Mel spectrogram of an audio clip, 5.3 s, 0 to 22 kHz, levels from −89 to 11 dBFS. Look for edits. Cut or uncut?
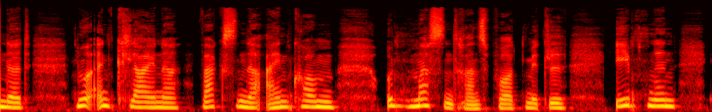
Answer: cut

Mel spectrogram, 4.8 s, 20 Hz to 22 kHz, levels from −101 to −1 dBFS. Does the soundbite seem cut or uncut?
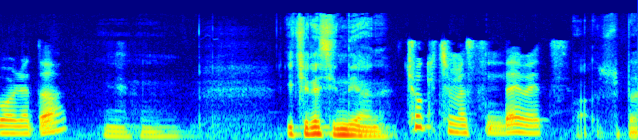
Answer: cut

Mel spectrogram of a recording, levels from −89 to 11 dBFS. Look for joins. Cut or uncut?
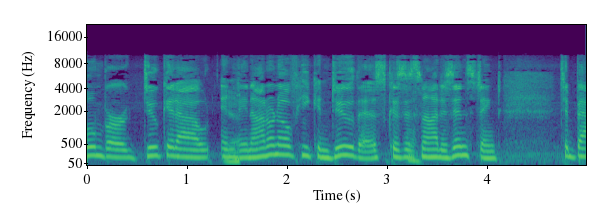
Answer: cut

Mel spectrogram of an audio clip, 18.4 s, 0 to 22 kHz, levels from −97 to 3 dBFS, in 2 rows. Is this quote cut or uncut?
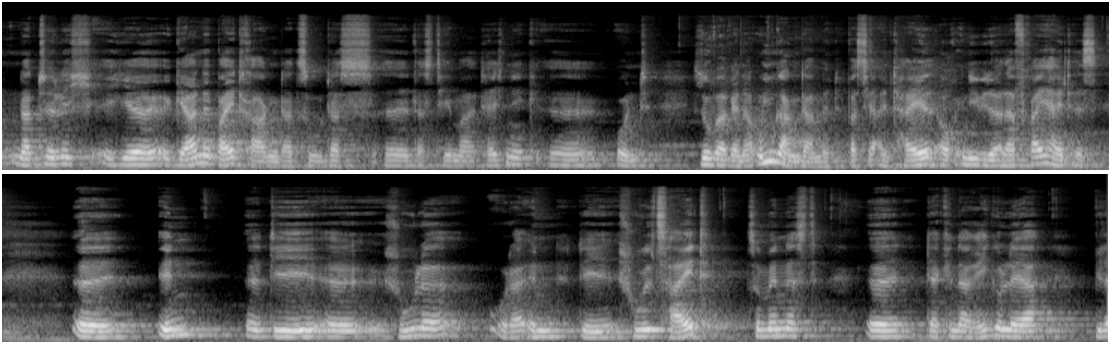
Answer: uncut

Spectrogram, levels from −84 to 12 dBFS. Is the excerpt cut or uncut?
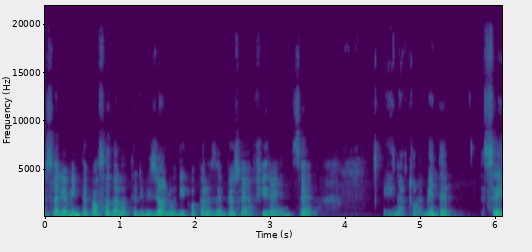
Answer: cut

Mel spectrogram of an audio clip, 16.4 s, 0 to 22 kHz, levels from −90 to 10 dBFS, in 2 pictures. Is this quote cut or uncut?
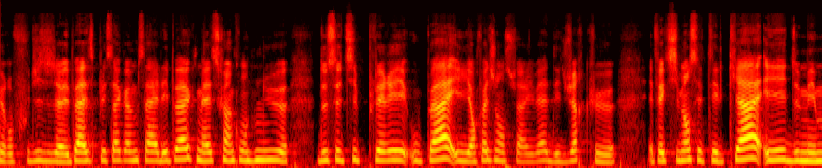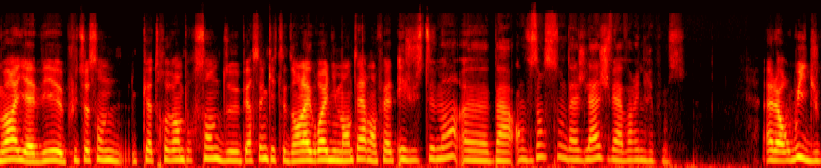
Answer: cut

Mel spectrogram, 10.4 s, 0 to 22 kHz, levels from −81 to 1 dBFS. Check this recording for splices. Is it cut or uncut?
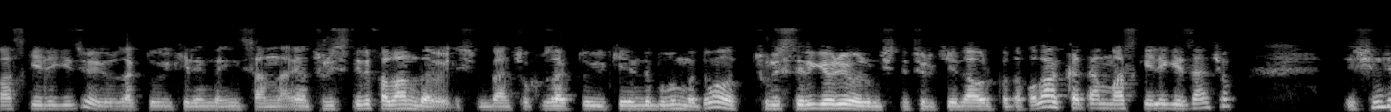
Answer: uncut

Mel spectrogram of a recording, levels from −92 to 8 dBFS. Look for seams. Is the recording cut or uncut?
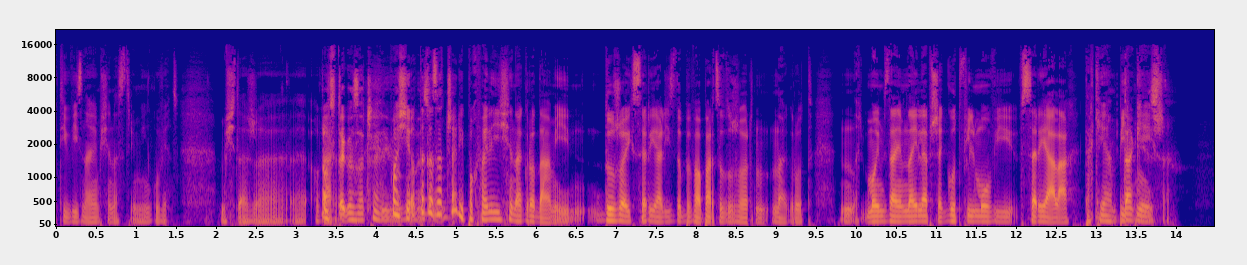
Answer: cut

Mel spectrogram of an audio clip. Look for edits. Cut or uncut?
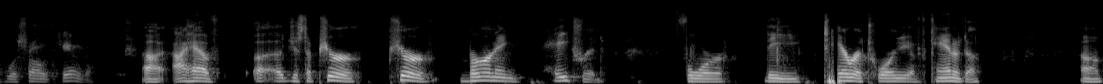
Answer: cut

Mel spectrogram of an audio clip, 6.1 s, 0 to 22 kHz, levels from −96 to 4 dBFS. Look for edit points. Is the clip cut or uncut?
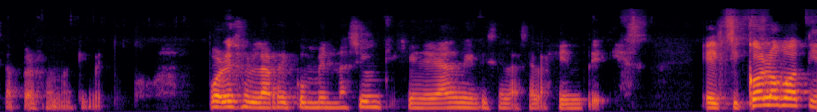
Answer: uncut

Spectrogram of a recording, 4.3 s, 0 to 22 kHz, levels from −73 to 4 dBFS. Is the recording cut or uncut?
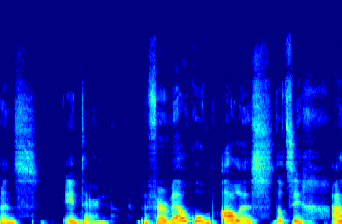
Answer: cut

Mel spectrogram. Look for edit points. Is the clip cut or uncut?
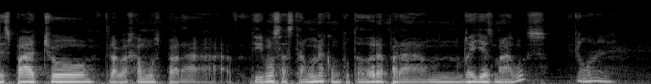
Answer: uncut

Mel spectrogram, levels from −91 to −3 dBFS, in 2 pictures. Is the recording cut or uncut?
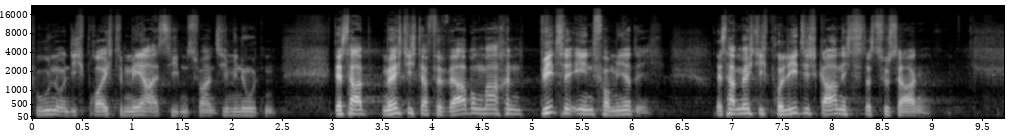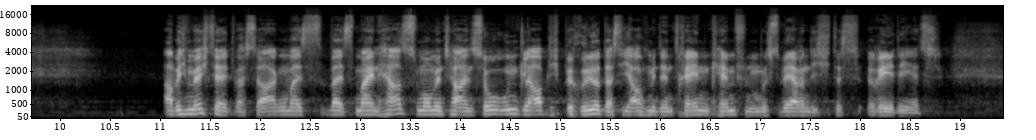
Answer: cut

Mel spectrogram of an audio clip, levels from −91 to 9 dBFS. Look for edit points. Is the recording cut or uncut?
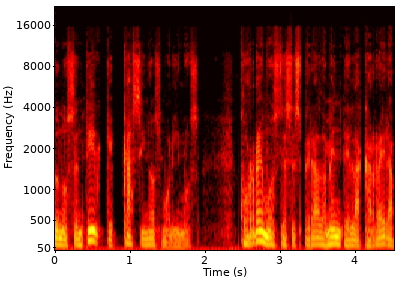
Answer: uncut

